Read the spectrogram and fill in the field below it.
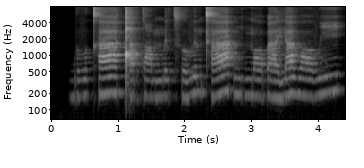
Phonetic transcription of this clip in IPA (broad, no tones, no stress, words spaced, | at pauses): bʊvʊkʰaː ǃʼabtˤaːmŋ͡mɪlt͡sʰʊ vemkʰa | ŋiŋ͡mɔːɓaːja vɔːvi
